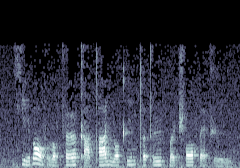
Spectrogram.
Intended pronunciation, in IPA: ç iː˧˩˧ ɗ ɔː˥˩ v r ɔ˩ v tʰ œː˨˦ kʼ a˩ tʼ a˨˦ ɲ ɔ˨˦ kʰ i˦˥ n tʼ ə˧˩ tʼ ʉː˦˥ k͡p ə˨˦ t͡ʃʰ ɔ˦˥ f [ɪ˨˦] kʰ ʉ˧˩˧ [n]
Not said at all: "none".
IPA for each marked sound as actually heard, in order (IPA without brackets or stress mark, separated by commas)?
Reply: ɛ˨˦, n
